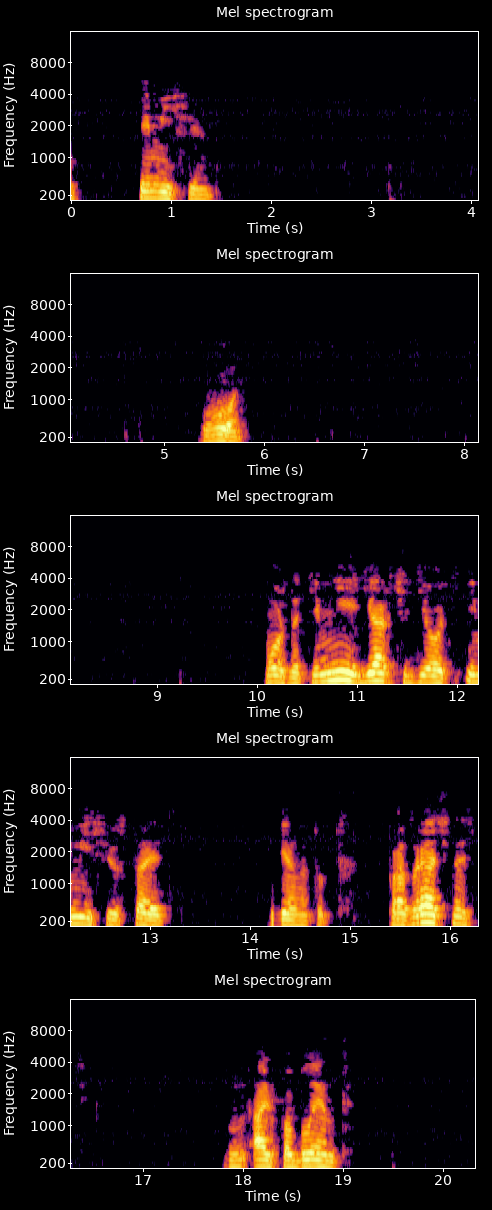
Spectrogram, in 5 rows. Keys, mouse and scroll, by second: 3.4 click, 15.1-16.5 drag, 19.8-20.3 drag.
